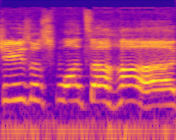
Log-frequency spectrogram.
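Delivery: high vampire voice, "hug" drawn out. Retelling a scene from an abridged show to friends, in the vampire voice. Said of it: "this vampire voice comes on and goes".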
